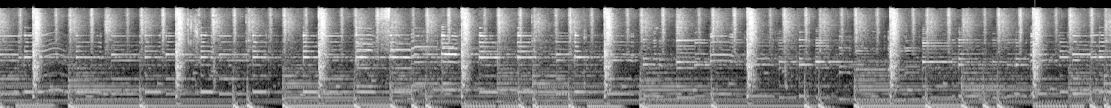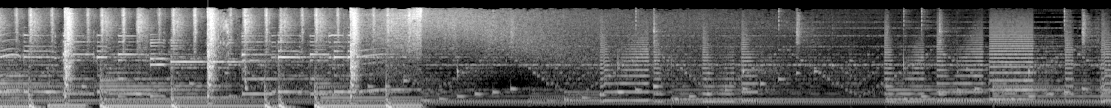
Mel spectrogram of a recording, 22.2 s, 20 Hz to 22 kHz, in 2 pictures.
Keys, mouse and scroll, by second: 0.8 a, 1.4 click, 2.3 middle click, 3.6 alt+click, 4.9 e, 8.8 alt+m, 10.4-11.1 scroll down 3, 10.6-11.1 scroll up 1, 11.4 ctrl+r, 11.4 scroll up 1, 14.0 ctrl+r, 15.8 scroll down 1, 16.6 ctrl+r, 19.2 KP_1, 19.7 scroll up 2, 19.9 middle click, 20.3-20.7 scroll down 2, 20.9 Tab, 21.7 click.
